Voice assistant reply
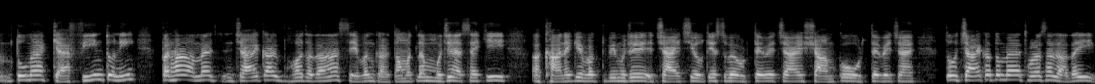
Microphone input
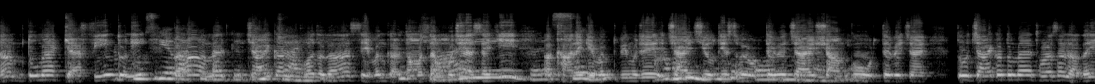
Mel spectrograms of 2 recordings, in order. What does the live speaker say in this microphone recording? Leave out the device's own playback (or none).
अब दूसरी अब आपकी बात करते हैं चाय की। तो चाय दरअसल हमारी नींद को और दूर भगाती है।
